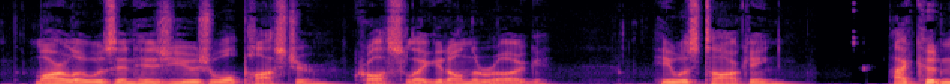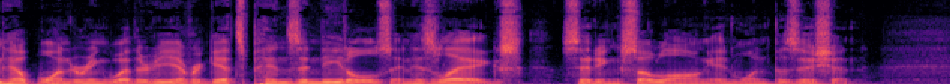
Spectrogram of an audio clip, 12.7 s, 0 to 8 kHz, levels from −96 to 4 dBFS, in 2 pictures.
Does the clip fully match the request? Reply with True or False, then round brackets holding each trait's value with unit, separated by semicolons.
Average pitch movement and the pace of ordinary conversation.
False (5.9 semitones; 160 wpm)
